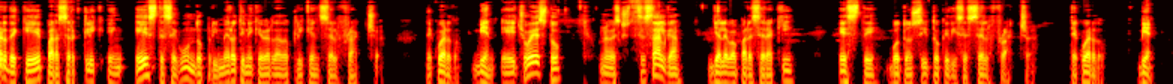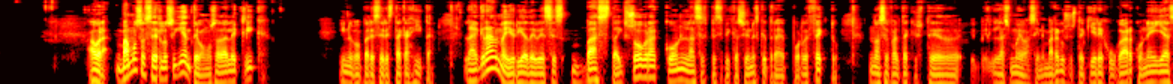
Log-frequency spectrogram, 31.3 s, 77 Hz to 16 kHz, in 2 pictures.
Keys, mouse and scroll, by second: 1.5 click, 8.0-12.7 drag, 19.9 click.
